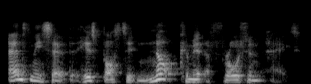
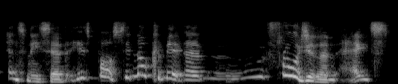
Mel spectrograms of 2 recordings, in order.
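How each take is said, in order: First: The stress falls on the words did not. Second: The stress falls on the word fraudulent. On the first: The act never happened at all. "He simply didn't do it" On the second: The act was close to fraud but not quite. "but he was probably on the edge"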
